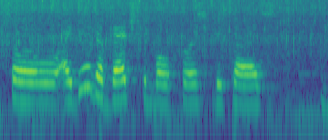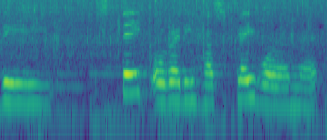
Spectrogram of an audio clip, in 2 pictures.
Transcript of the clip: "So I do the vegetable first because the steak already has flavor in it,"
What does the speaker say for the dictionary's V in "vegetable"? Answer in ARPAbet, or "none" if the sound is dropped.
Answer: B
